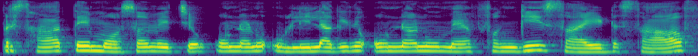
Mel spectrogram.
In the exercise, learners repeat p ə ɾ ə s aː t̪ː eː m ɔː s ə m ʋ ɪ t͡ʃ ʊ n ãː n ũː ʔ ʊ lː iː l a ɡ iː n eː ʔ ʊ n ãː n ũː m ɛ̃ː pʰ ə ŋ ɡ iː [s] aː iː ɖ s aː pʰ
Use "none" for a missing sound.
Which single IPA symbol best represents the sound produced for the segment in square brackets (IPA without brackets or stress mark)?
s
